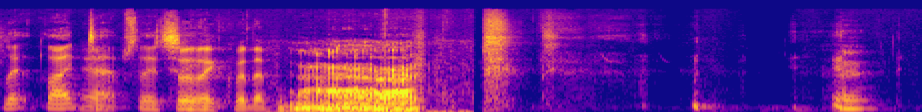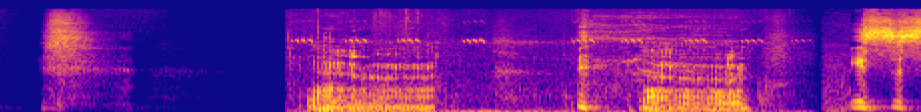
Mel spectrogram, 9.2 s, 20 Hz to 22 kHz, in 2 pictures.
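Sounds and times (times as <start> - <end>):
speech: 0.0 - 2.4, 8.9 - 9.2
pig grunting, squealing and snorting on a roof: 1.4 - 2.4, 6.1 - 8.6.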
